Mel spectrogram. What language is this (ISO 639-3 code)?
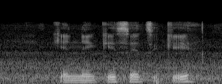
tsn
